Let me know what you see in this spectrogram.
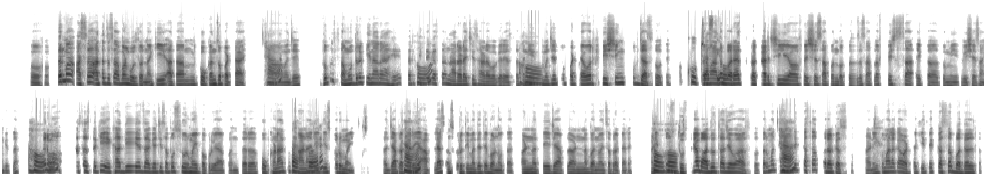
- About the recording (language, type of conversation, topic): Marathi, podcast, वेगवेगळ्या संस्कृतींच्या अन्नाचा संगम झाल्यावर मिळणारा अनुभव कसा असतो?
- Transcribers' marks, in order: other background noise; distorted speech; in English: "सपोज"; tapping; other noise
